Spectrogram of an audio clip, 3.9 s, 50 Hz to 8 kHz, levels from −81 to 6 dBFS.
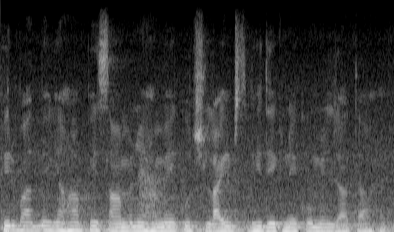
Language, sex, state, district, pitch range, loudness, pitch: Hindi, male, Gujarat, Valsad, 120-130 Hz, -13 LUFS, 125 Hz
